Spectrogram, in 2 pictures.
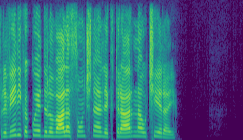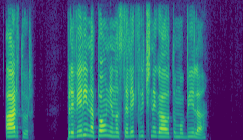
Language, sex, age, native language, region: Slovenian, female, 30-49, Slovenian, Central Slovenia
